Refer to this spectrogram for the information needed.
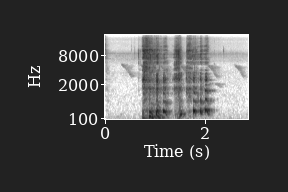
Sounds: Laughter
